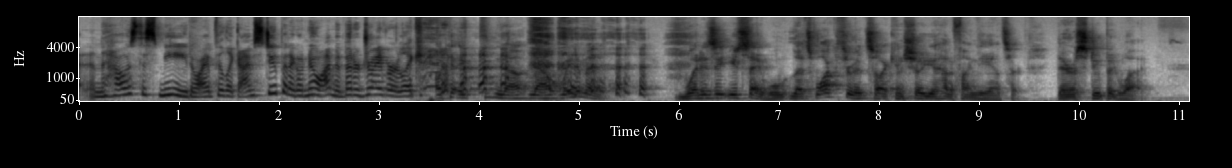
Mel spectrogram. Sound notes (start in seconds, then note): 3.4 laughs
